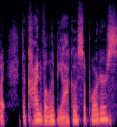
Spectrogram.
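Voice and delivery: hushed whisper. Host speaking to a guest, hiding a remark from a crowd, whispering. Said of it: "I'm going to whisper this".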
